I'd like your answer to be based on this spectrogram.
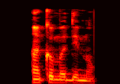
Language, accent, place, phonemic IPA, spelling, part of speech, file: French, France, Lyon, /ɛ̃.kɔ.mɔ.de.mɑ̃/, incommodément, adverb, LL-Q150 (fra)-incommodément.wav
- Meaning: 1. inconveniently 2. uncomfortably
